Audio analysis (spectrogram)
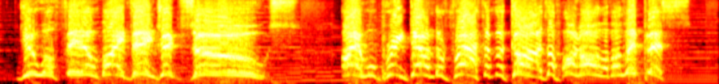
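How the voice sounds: Shouting at an extremely high pitch in a put-on character voice, a man speaks at a fairly slow pace with clear music in the background.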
